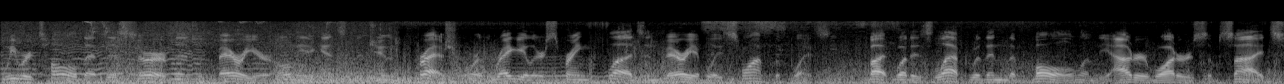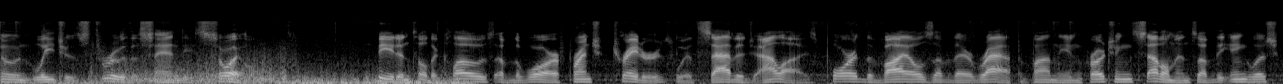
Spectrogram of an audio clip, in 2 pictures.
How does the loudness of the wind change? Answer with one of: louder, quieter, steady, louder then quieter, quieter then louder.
quieter then louder.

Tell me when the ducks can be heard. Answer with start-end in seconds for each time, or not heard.
not heard.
